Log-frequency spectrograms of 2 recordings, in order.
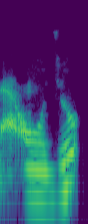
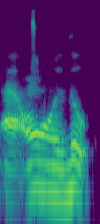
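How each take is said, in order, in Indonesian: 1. Konsonan tengah terdengar seperti z. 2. Konsonan tengah itu bunyi dh yang lembut. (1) "bukan a'udzu" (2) "tapi a'udzu, agak ini sedikit a'udzu"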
